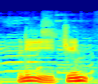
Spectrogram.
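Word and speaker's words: 丽筠: 而实际上，也许是有边读边，无边读中间的惯性使然，当时一般人都把“ 云” 字读成“ 君” 字的音，丽君、丽君的这么叫着，被叫惯了，就连邓妈妈也都喊她丽君。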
